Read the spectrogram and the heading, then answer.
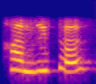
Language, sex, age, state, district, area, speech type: Punjabi, female, 18-30, Punjab, Mansa, rural, conversation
